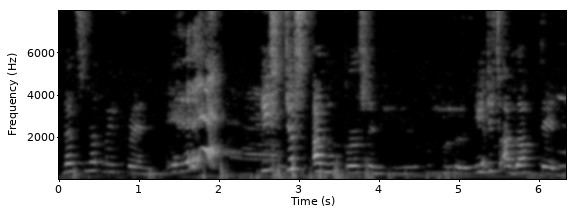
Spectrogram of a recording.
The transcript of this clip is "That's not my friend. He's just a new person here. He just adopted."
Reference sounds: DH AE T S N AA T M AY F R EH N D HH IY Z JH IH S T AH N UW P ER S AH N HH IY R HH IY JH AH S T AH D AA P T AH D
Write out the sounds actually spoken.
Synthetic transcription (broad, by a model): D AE T S N AA T M AY F R EH N D HH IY S JH IH S T AH N UW P ER S AH N HH IY R HH IY JH AH S T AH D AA P T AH D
